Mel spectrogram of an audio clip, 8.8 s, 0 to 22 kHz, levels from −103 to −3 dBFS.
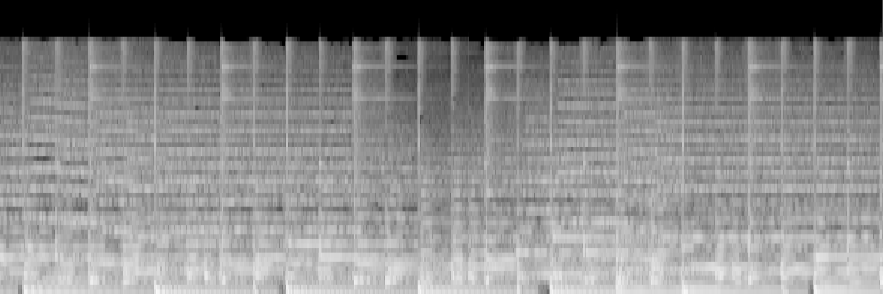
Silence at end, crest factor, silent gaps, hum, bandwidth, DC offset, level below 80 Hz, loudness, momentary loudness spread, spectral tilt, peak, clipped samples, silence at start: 0 s; 16 dB; none; none; 12.5 kHz; under 0.1%; -20 dBFS; -17 LUFS; 2 LU; -5 dB/octave; 0 dBFS; under 0.1%; 0 s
